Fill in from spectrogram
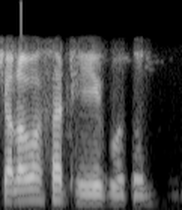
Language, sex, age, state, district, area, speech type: Kashmiri, male, 18-30, Jammu and Kashmir, Kulgam, rural, conversation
